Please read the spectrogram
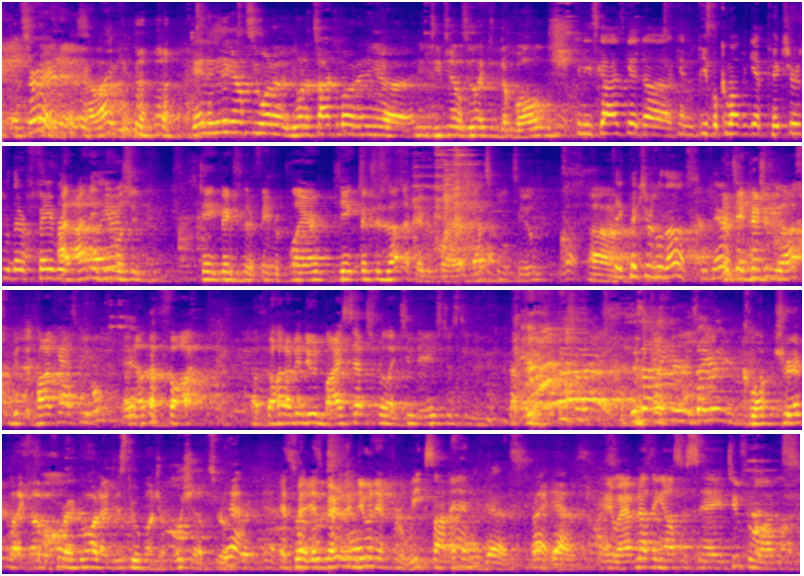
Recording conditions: busy venue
